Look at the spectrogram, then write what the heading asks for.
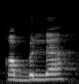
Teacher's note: با ساکن ہے، حروف قلقلہ میں سے ہے، قلقلے کے ساتھ ادا کیا جائے گا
